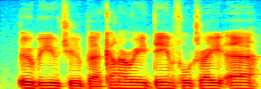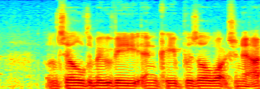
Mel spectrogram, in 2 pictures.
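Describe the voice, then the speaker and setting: This man's voice sits at a medium pitch, bright and sharp in tone, with fairly even intonation. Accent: English. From Lincolnshire, England. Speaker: YouTuber, film fan live streamer. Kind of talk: live stream chat, reading viewer comments. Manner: casual, hesitant with fillers.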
